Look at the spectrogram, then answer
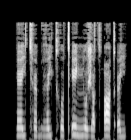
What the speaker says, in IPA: ɛ j tʰ œ bʱ œ j kʰ o tʼ e ɲ o ʒ ɒ t͡sʼ ɑ kʼ œ j

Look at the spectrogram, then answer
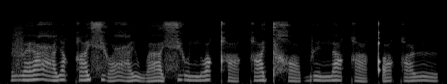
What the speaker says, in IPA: v æ˨˦ ʕ i˩˧˩ q i˨˦ sʲ ɔ˧˩˧ ʕ e˩˧˩ w a˩˧˩ sʲ o˥˧ n o˧˥˧ qʰ a˧˩˧ q æ˧˥˧ tʲ χ ɒ˧˩˧ b e˥˧ n a˥˧ q æ˧˩˧ qʼ u˨˦ q ø˧˥˧

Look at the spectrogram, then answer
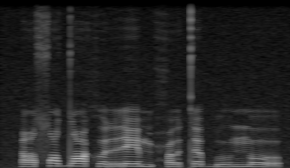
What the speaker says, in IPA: ə sˤ u dˤ u x ʊ r e m ħ ʊ t ə ɓ u n̪ o

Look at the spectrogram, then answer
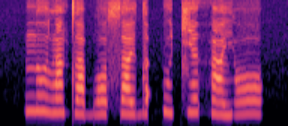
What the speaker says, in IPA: n o˦˨ ʊ̯ l ã˦˨ t ä˨ b ɔ˨ sʰ a˨ ɪ̯ d ä˦ ʔ p u˨ t͡ɕ ɛ˦ θ ã˨ j ɔ˦

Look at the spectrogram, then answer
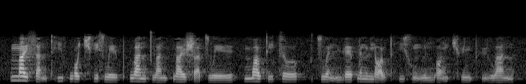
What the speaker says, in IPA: m a˥˩ ɪ̯ s a̰˨˩ n t̪ʰ i˥˩ f w ɔ˥ t͡ɕʰ i˥˩ s w e˧˥ ɪ̯ pʰ w a˥˩ n t̪ w a˧˥ n f w a˥˩ ɪ̯ ʂ ä̰˨˩ t͡s w e˧˥ ɪ̯ | m ɑ˥˩ ʊ̯ t̪ i˧˥ t͡s ɤ˧˥ | t͡s w ə̰˨˩ n m ɥ ɛ˧˥ f w ə˧ n l j ɑ̰˨˩ ʊ̯ t̪ʰ i˥˩ x ʊ̰˨˩ ŋ l i˦ m w ɑ̰˨˩ ŋ t͡ɕʰ y˧˥ n pʰ y̰˨˩ l w a˥˩ n

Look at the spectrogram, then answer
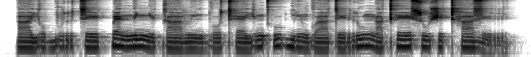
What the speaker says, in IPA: a˨ j o˨ b u˨ r t͡s eː˨ k͡p ɛ˦˨ ŋ ɪ˦ ɲ ɪ˨ k a˨ β ĩ˨ ɡ͡b o˨ tʰ ɛ˨ j ɪ˦ ŋ kʼ u˦ ɡ͡b ĩ˨ ɡʷ aː˨ t e˨ r u˦ ŋ a˨ kʰ eː˦ s u˦˨ ʃ e˦ kʰ aː˦ z ɪ˨ r

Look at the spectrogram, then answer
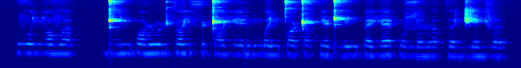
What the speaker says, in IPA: v o ɲ ɔ v ʌ | ɖʱ ʌ ɲ p ɔ ɹ u ɳ k ʌ j θ ə ʈ ɔ j e ɾ u ŋʷ ɛ ɲ t̪ ɔ ʈ ɔ k e ɖʱ e ɲ p ɛ j ɛ p o ɮ ə ɹ ʌ k ə d͡ʒ e j v ə

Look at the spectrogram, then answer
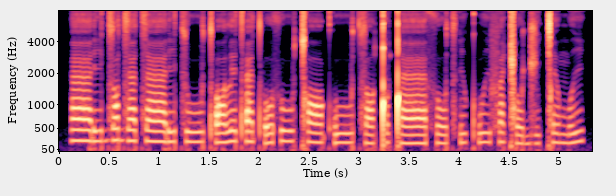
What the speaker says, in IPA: æː ɾ i d͡z ɒ d͡z æ t͡s æː ɾ i t͡s uː tʼ ɒ l e tʼ æ tʼ o θ uː ǀ ɒː kʼ uː t͡s ɒ ǃ o ǃ æː θ o t͡sʼ i kʷʼ iː f æ ǁ o d͡ʒ i ǀ e ŋʷ i

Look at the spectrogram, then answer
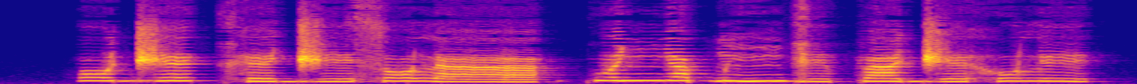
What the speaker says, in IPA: ɔ˦ d͡ʒ ɛ˦ kʰ ɛ˨ d͡ʒ e˨ s ɔ˦ l aː˨ | kʷ a˦ ɲ a˦ ɓ ĩ˨˦ ɡ e˨ p a˦ d͡ʒ ɛ˨ h o˦ l e˦˨

